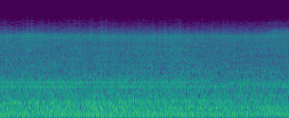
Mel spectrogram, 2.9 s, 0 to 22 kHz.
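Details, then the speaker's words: Trane XR12 outdoor heat pump running in heat mode, steady fan rush and compressor hum; coil frozen solid with ice, blowing cold air out, not defrosting. "Alright, here's this Trane running in heat mode. Oh, look, it's frozen."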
